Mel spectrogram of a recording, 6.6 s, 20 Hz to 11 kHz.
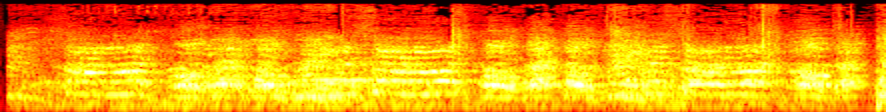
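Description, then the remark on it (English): A protest crowd chants and shouts together in front of the Public Service Commission in Washington, D.C., on the evening of September 25, demanding the government not approve a Pepco rate hike. Many voices loud and sustained, rising in rhythmic bursts that blend into a continuous roar. “Here's what things sounded like in front of the Public Service Commission on the evening of the 25th of September.”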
